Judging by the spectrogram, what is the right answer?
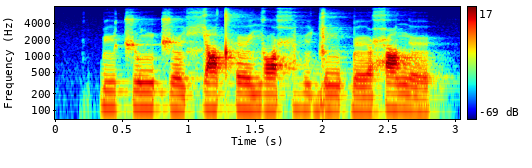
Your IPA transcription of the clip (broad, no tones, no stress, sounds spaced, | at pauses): k͡p y t͡ʃ u ɲ t͡ʃ ø ç ɑ tʰ ø j ɔ ħ ɦ y ɟ ø ɲ k͡p ø ħ ɑ n ø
